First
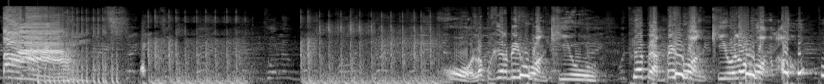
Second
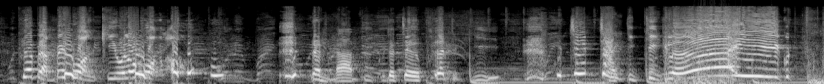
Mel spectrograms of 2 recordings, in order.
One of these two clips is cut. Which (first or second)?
first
